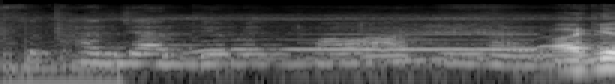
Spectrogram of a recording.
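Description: A person's voice holding one long steady note for about a second, with a second, wavering voice-like sound above it.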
